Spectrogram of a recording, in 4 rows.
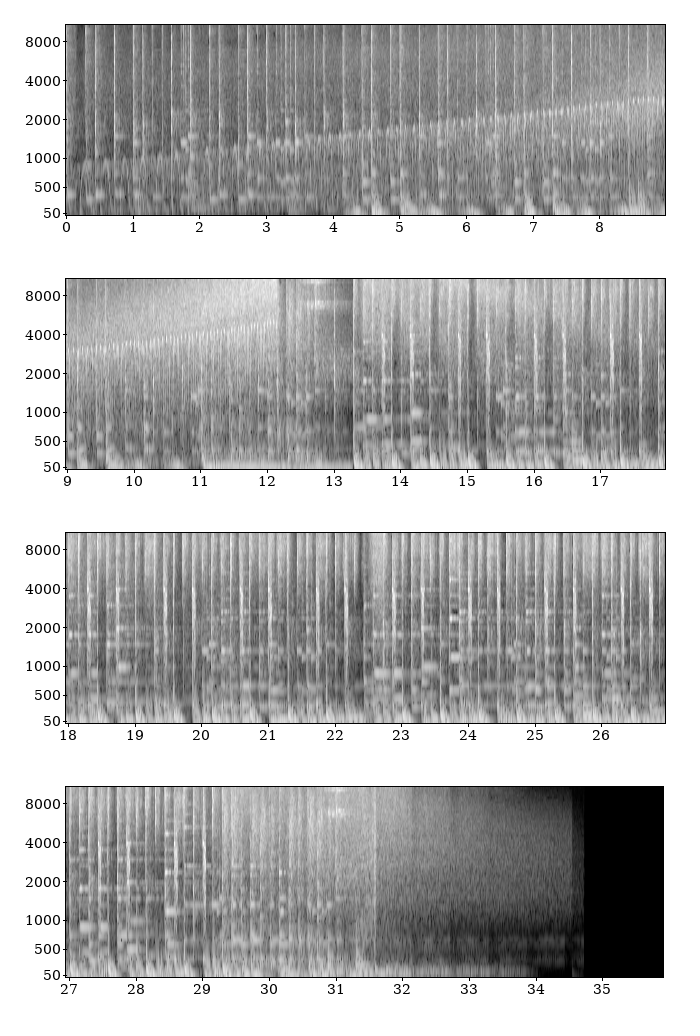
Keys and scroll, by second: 2.9 l, 8.1 Return, 9.6 1, 24.6 ctrl+-, 33.1 ctrl+=, 35.3 ctrl+-.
